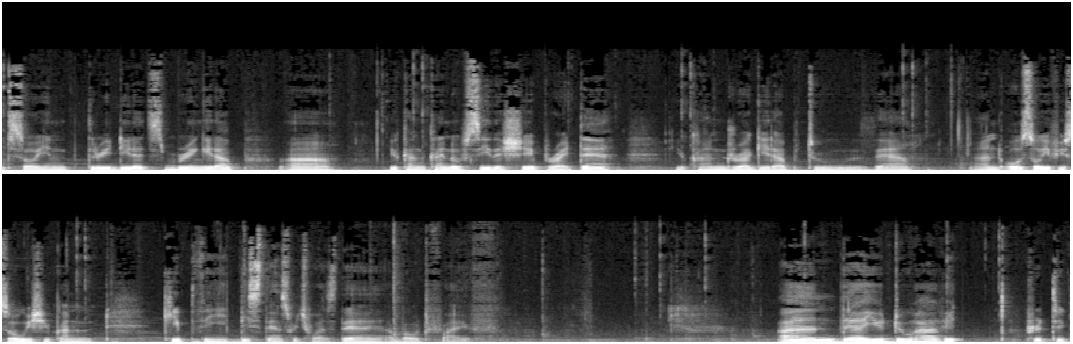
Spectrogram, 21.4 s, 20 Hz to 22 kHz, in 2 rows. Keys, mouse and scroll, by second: 1.8 Escape, 3.2 Escape, 5.8 ctrl+d, 10.7 ctrl+d, 12.7 shift+Tab, 14.2 5, 14.4 Return, 15.2 Escape, 16.9 o.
